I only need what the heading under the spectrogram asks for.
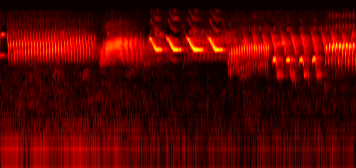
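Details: Male canary in full song to teach young birds and excite hens: a long buzzy trill, rising whistled notes repeated four times, then quick lower chips and another rapid trill.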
